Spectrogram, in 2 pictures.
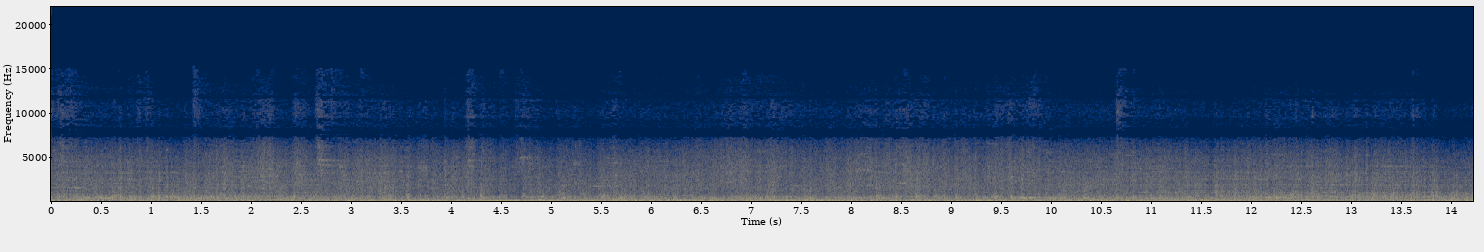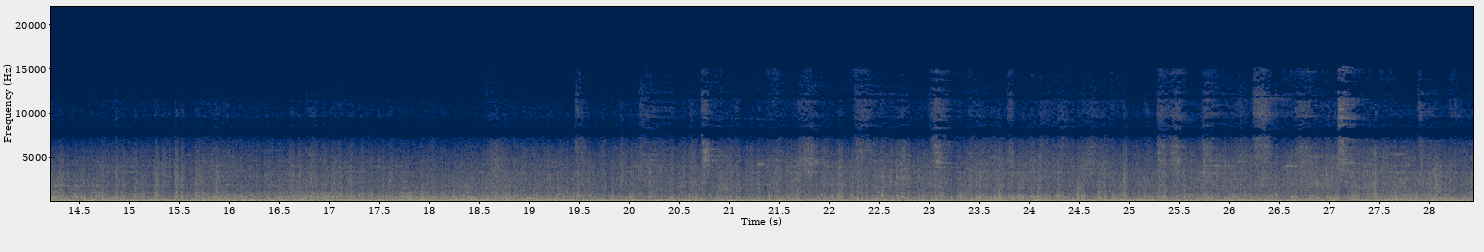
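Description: Freight train cars (autoracks, boxcars and covered hoppers) rolling past in a long unbroken stream: a steady low rumble of steel wheels on rail, with frequent small clicks throughout.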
